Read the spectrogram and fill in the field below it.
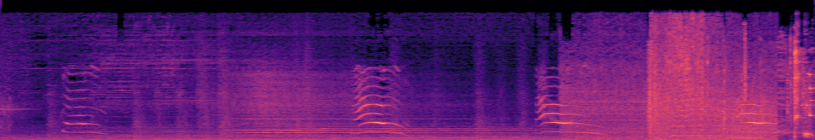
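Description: A cat in the middle of a road meows repeatedly, several distinct rising-and-falling cries spaced a couple of seconds apart over a steady low rumble of traffic and background noise, ending in a brief harsh burst.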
